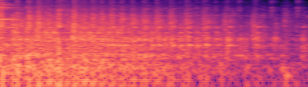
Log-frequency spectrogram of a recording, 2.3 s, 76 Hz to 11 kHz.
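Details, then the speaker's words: John Deere JS63C push mower, 6.75 hp Briggs & Stratton OHV, previously locked engine: small single running briefly on last bit of fuel, fast even beat fading slightly, sounds healthy. Normal running. "All right, well that's good news, guys. We're gonna leave it there for now. It runs and it sounds good off the little bit of fuel it has"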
